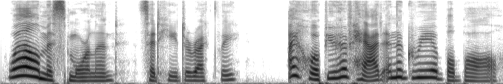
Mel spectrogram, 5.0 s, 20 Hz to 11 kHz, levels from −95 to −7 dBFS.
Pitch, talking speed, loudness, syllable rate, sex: 210 Hz, 165 wpm, -21 LUFS, 4.5 syllables/s, female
